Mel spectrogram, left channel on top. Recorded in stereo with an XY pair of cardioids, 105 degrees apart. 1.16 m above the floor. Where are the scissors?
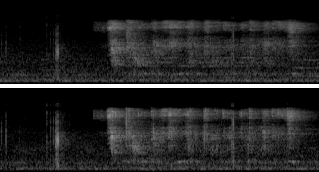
65° right, 0.6 m.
